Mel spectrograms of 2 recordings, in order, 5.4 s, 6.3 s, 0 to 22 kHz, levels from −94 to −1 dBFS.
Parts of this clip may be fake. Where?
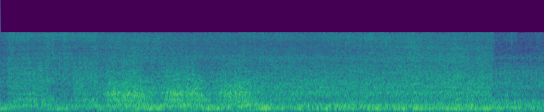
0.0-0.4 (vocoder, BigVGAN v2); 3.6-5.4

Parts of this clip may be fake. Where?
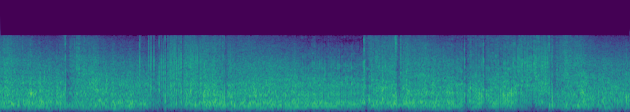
3.0-3.7 (vocoder, HiFi-GAN); 4.5-5.4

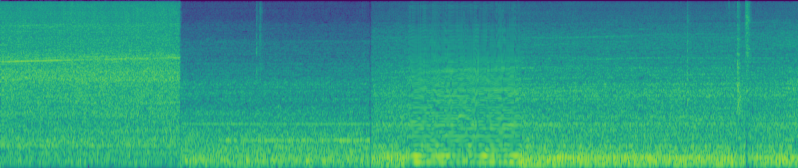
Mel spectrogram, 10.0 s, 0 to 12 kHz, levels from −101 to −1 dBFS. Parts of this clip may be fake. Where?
5.1-6.5 (vocoder, BigVGAN v2)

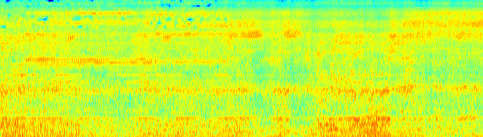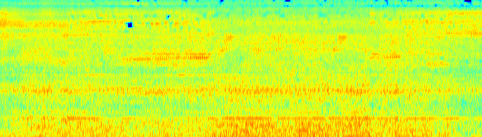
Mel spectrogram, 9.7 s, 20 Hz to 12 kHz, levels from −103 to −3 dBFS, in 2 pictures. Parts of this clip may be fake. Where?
2.3-5.5 (codec, SNAC)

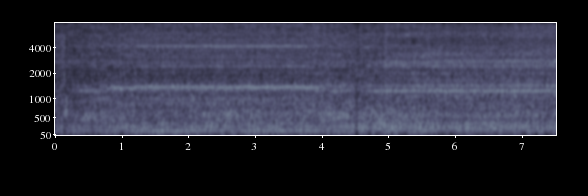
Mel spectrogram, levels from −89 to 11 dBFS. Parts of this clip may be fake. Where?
0.0-7.5 (vocoder, HiFi-GAN)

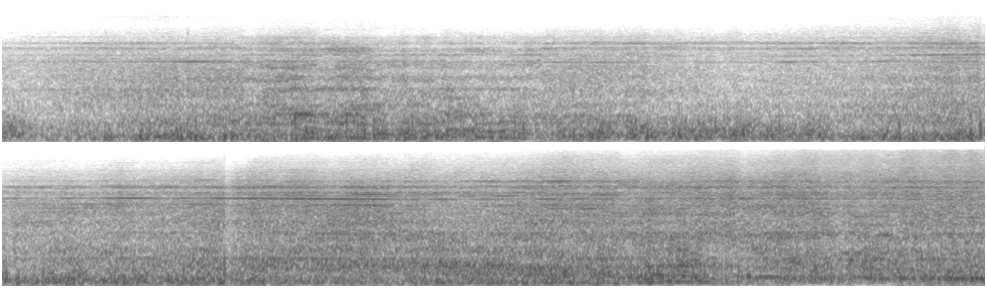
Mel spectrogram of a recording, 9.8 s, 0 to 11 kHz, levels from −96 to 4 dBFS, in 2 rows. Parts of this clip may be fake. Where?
1.2-2.7 (codec, SNAC); 8.0-9.4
